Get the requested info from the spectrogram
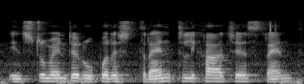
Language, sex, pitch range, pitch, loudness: Bengali, male, 140-150 Hz, 145 Hz, -17 LUFS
